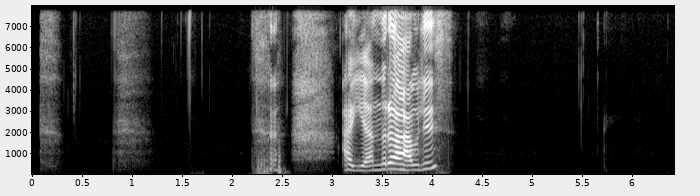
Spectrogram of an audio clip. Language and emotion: Russian, positive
